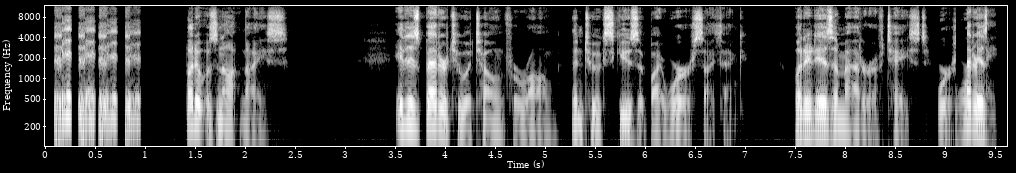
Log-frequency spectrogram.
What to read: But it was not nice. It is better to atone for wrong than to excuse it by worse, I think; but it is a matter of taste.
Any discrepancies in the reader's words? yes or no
yes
